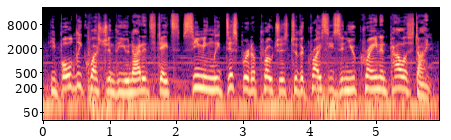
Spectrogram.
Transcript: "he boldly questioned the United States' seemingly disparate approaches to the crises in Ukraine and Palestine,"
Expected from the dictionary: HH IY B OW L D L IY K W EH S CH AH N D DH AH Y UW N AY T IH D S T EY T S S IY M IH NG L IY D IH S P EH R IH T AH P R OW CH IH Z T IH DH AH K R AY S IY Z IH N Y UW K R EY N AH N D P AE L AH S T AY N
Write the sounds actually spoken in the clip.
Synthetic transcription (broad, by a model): HH IY B OW L D L IY K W EH S CH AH N DH AH Y UW N AY T IH D S T EY T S S IY M IH NG L IY D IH S P R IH T AH P R OW CH IH Z T IH DH AH K R AY S IY Z IH N Y UW K R EY N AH N P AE L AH S T AY N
